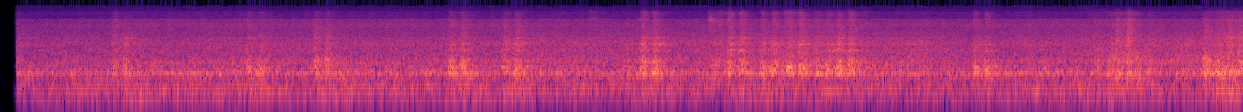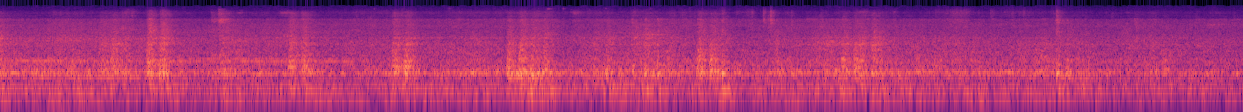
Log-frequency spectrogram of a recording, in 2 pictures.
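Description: Keihan electric train running at speed, heard from inside behind the driver's cab: a steady running hum with repeated, irregular clacks of the wheels over rail joints and points.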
